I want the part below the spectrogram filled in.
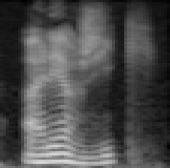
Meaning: allergic (having an allergy)
- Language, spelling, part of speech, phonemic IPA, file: French, allergique, adjective, /a.lɛʁ.ʒik/, Fr-allergique.ogg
